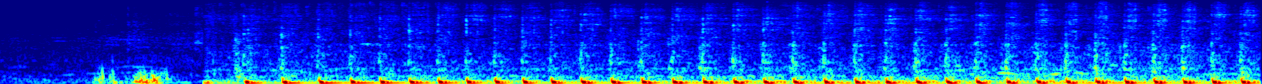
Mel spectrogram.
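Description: A motorcycle engine thumps steadily close by.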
